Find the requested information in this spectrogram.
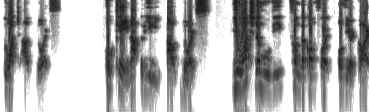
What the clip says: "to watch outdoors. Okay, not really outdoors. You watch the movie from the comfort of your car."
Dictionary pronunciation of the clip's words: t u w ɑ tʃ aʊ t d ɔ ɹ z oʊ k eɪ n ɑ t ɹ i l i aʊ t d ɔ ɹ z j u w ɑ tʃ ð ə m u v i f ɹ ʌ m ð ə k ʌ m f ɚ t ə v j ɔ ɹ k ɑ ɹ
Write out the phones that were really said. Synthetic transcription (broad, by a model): t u w ɑ tʃ aʊ t d ɔ ɹ s oʊ k eɪ n ɑ t ɹ i l i aʊ t d ɔ ɹ s j u w ɑ tʃ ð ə m u v i f ɹ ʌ m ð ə k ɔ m f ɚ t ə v j ɔ ɹ k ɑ ɹ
